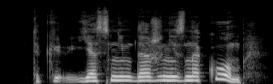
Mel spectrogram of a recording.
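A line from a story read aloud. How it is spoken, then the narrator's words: Pitiful mumble. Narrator (Russian): жалко промямлил капеллан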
